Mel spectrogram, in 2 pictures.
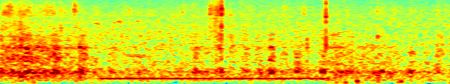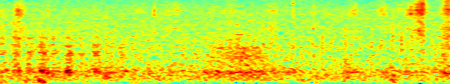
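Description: Near silence: a faint outdoor background with a few faint ticks. About a second in comes a brief faint steady hum from the camcorder's zoom motor.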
